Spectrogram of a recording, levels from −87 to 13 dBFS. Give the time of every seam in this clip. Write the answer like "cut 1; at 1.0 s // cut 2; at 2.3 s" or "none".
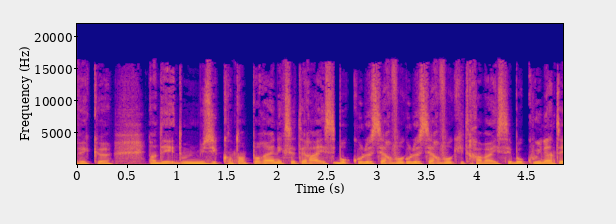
cut 1; at 1.0 s // cut 2; at 2.6 s // cut 3; at 3.3 s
